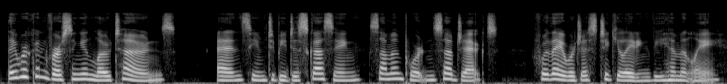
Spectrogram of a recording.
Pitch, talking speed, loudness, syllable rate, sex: 215 Hz, 155 wpm, -18 LUFS, 5.8 syllables/s, female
